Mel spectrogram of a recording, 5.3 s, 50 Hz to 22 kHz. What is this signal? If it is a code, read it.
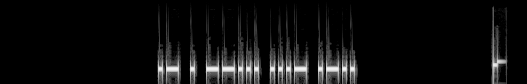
Morse code, heard as a keyed tone, about 30 wpm, 700 Hz. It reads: AE7VL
